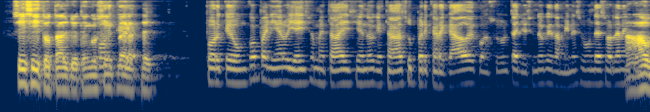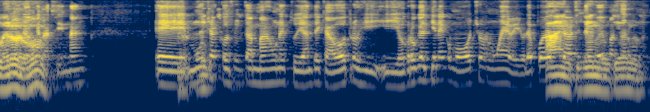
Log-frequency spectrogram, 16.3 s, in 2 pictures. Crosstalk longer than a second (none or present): present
